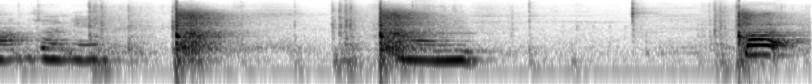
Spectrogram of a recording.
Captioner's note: chopping sounds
